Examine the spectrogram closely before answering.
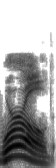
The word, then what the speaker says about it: world: to tell word and world so very different word is one syllable word word world it's three parts but two syllables so it's wor rolled with a stop d so word world word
